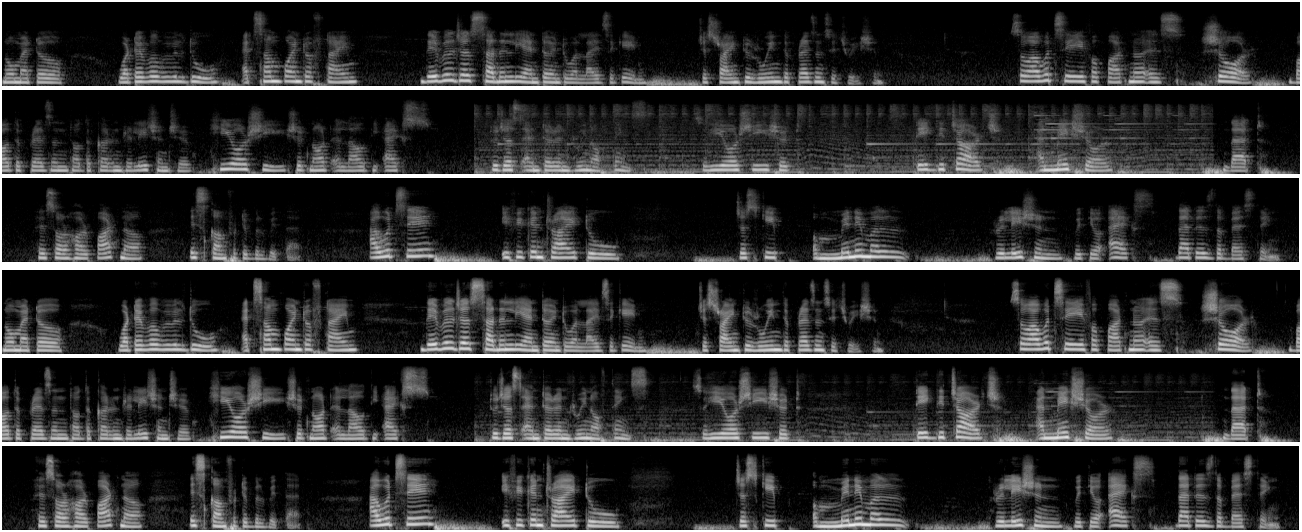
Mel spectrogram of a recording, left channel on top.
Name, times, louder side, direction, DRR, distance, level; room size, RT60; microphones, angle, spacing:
voice 1, 0.0-0.6 1.2-3.6 4.2-8.8 10.1-17.2 17.9-19.4 20.0-20.9 22.1-24.2 25.0-25.7 26.3-27.4 27.8-28.9 29.6-32.1 32.9-33.7 34.1-35.0 35.3-35.4 35.7-37.4 37.7-38.7, right 2 dB, 40° right, 0.5 m, -19 dB
sound 1, 17.7-25.1, left 3 dB, 45° left, 0.9 m, -38 dB
9.0 x 3.8 x 3.4 m
head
